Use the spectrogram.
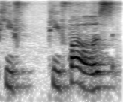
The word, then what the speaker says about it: PFOS: They have been manufactured and used since the 1940s, and PFOS, pronounced PFOS, and PFOA are the 2 that are most studied and the 2 that you hear the most about.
